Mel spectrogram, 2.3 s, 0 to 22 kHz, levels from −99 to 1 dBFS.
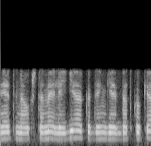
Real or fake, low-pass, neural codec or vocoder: real; 3.6 kHz; none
